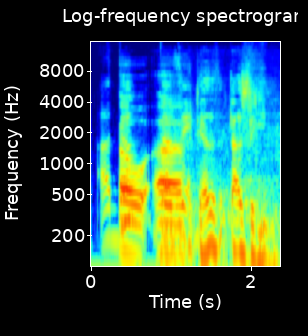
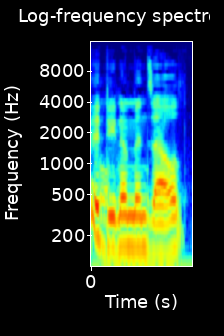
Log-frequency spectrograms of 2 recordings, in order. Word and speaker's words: Idina Menzel: Adele Dazeem. – Pitbull. Idina Menzel.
